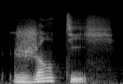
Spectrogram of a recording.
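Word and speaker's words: gentil: Then so remember this final L is not pronounced. Jeanti and it's nice or kind.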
